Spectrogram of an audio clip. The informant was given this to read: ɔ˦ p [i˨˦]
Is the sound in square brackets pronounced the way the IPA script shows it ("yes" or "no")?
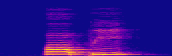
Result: yes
